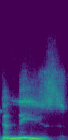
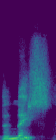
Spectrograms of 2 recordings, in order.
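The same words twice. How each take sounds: First: The name ends with a Z sound. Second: The name ends with an S sound. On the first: "We would say Denise, like with a Z" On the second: "we didn't pronounce it Denise"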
